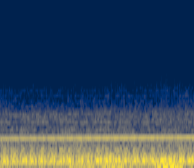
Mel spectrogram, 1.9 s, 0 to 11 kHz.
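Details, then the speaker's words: 2009 Dodge Challenger R/T (cam, long-tube headers, Magnaflow catback, 432 whp) at highway speed on the gas after new polyurethane diff bushings: steady mid-pitched differential whine over road rumble, more pronounced and louder than before; diff has always whined. "you can definitely hear it more pronounced. It definitely is a little bit louder. But at the same time, my diff has always whined."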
